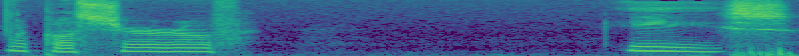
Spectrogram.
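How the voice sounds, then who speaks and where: A woman teaching guided meditation, speaking in short, unhurried phrases with long pauses between them. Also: lowish voice, fairly even intonation, dark tone, smooth, no room sound.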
